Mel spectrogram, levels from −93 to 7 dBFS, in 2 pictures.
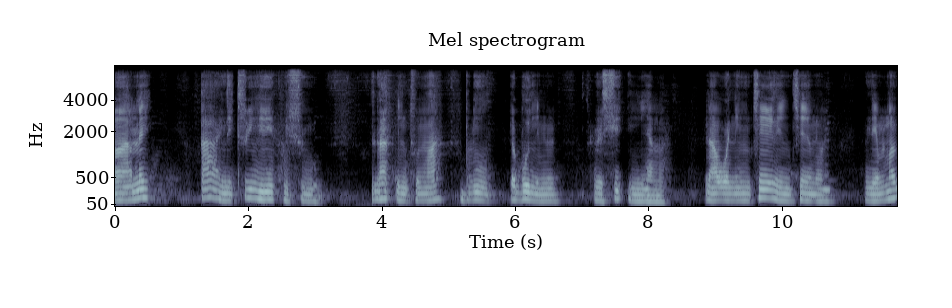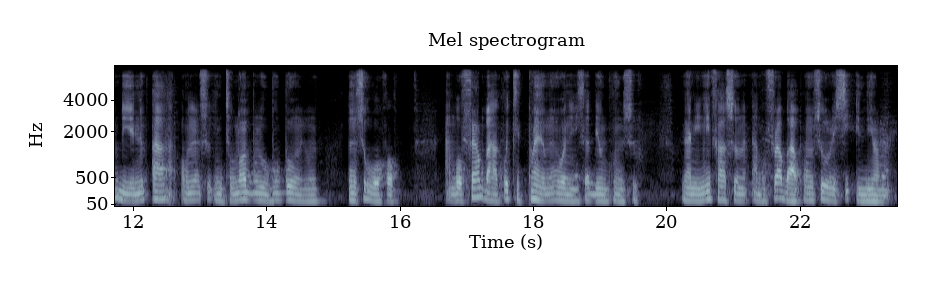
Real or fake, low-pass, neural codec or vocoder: fake; 7.2 kHz; codec, 44.1 kHz, 1.7 kbps, Pupu-Codec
